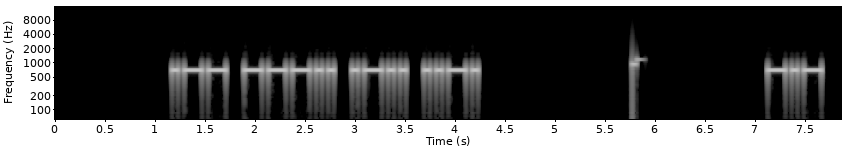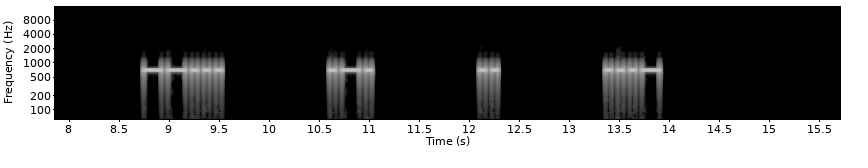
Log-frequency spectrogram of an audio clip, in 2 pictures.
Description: Morse code, heard as a keyed tone, about 20 wpm, spaced as for 10 wpm, 700 Hz. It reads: W8LF K7RIV
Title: USA Call Signs - 6x Character Spacing - 20wpm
